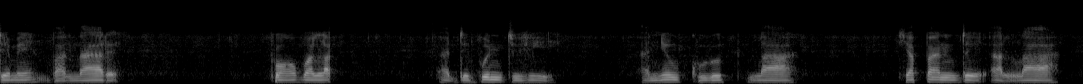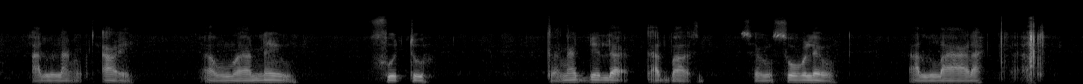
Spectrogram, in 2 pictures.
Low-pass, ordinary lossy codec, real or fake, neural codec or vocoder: 9.9 kHz; MP3, 48 kbps; fake; codec, 24 kHz, 0.9 kbps, WavTokenizer, small release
